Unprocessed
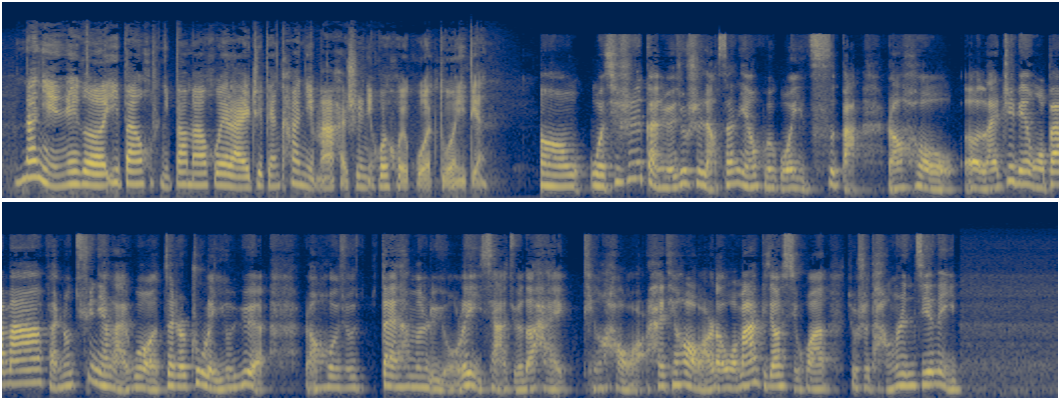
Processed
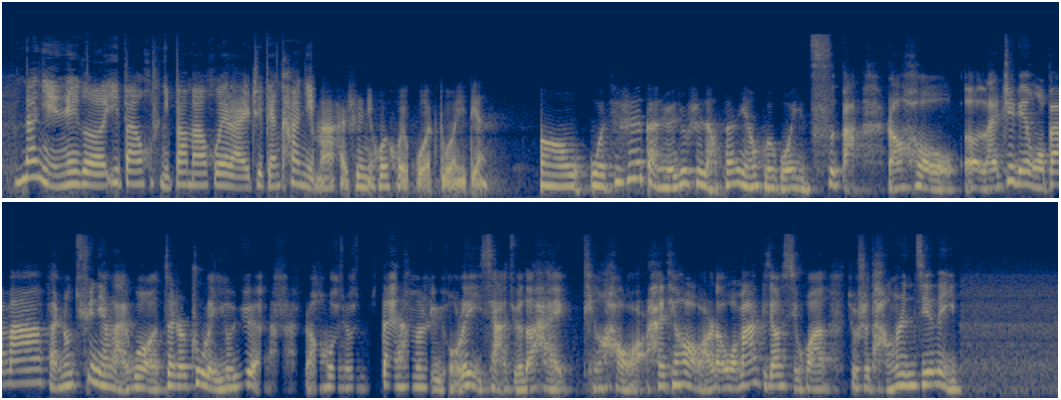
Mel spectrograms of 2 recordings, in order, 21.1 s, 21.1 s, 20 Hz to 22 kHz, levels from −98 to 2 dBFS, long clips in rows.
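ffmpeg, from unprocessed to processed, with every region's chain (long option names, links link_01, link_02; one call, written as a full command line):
ffmpeg -i in.wav -filter_complex "[0:a]asettb=1/sr,asplit=3[link_01][link_02][link_03];[link_01]atrim=end=3.134[link_04];[link_02]atrim=start=3.13:end=8.08,asetpts=PTS-STARTPTS,afade=type=in:duration=0.004:curve=qsin,afade=type=out:start_time=4.946:duration=0.004:curve=qsin,lowpass=frequency=1900:width=0.5412,lowpass=frequency=1900:width=1.3066,equalizer=frequency=110:width_type=o:width=1.5:gain=11.5,bandreject=frequency=1500:width=6.6[link_05];[link_03]atrim=start=8.076[link_06];[link_04][link_05]acrossfade=duration=0.004:curve1=hsin:curve2=qsin[link_07];[link_07][link_06]acrossfade=duration=0.004:curve1=qsin:curve2=hsin,asettb=1/sr,asplit=3[link_08][link_09][link_10];[link_08]atrim=end=12.894[link_11];[link_09]atrim=start=12.89:end=15.04,asetpts=PTS-STARTPTS,afade=type=in:duration=0.004:curve=qsin,afade=type=out:start_time=2.146:duration=0.004:curve=qsin,highshelf=frequency=10000:gain=10,bandreject=frequency=50:width_type=h:width=6,bandreject=frequency=100:width_type=h:width=6,bandreject=frequency=150:width_type=h:width=6,bandreject=frequency=200:width_type=h:width=6,bandreject=frequency=250:width_type=h:width=6,acrossover=split=2300[link_12][link_13];[link_12]aeval=exprs='val(0)*(1-1/2+1/2*cos(2*PI*5.4*n/s))':channel_layout=same[link_14];[link_13]aeval=exprs='val(0)*(1-1/2-1/2*cos(2*PI*5.4*n/s))':channel_layout=same[link_15];[link_14][link_15]amix=inputs=2:normalize=0[link_16];[link_10]atrim=start=15.036[link_17];[link_11][link_16]acrossfade=duration=0.004:curve1=hsin:curve2=qsin[link_18];[link_18][link_17]acrossfade=duration=0.004:curve1=qsin:curve2=hsin,lowpass=3600,lowshelf=frequency=110:gain=-5.5,acompressor=threshold=-25dB:ratio=10" out.wav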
